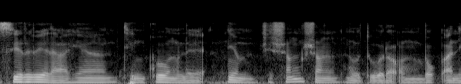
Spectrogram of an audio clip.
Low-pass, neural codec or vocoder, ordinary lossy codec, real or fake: 7.2 kHz; codec, 16 kHz, 8 kbps, FunCodec, trained on LibriTTS, 25 frames a second; none; fake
